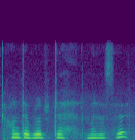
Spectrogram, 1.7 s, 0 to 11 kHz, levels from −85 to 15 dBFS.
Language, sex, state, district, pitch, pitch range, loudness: Assamese, female, Assam, Hailakandi, 245 Hz, 230-255 Hz, -16 LUFS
